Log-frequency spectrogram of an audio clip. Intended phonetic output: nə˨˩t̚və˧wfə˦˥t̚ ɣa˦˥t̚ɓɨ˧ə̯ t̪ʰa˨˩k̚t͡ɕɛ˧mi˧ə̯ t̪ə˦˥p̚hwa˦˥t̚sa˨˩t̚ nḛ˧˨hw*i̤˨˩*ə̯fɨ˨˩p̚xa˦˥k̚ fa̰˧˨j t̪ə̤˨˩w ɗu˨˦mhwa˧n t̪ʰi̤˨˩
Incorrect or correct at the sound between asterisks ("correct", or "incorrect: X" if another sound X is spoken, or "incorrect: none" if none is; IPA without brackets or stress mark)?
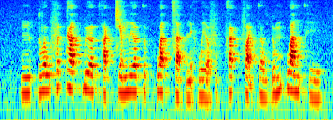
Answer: incorrect: i˧˩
